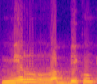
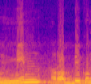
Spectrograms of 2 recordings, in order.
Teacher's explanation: यहाँ पर देखें नून साकिन के बाद रा है, यहाँ पर इदगाम करेंगे। मिर रब्बिकुम, इसको मिन रब्बिकुम नहीं पढ़ेंगे, मीम नून रा ज़ेर मिर, रा बा ज़बर रब, मिर रब, बा ज़ेर बी रब्बी, काफ मीम पेश कुम रब्बिकुम, मिर रब्बिकुम अज़ीम।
